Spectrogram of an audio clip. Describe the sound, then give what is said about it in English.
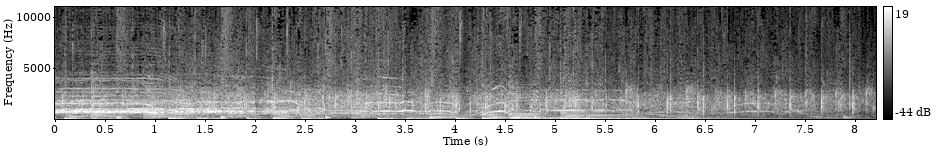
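A live comedy show audience for International Women's Day applauding and cheering, with sustained dense clapping and scattered whoops and shouts throughout. “Please put your hands together and make incredible woo-hooing guilty feminist noises for Michelle Dusworth!”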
